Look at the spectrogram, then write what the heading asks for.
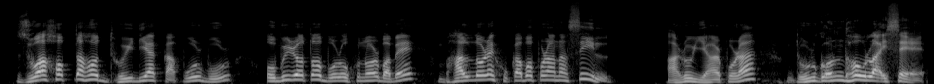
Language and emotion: Assamese, disgusted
